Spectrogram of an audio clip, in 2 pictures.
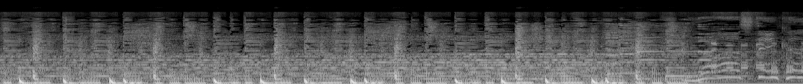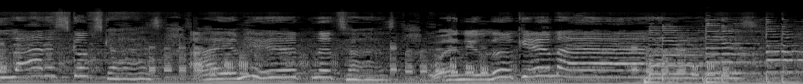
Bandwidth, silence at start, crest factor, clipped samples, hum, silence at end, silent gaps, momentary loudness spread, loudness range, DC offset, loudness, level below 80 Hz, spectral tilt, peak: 16 kHz; 0 s; 18 dB; under 0.1%; none; 0 s; none; 10 LU; 8 LU; 3%; -20 LUFS; -24 dBFS; -5.5 dB/octave; -2 dBFS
